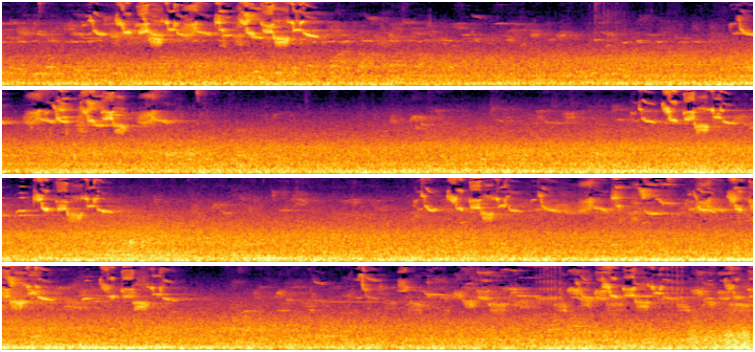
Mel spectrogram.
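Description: Birds chirping and singing in the trees in repeated short bursts of quick high notes, a few seconds apart, over a steady low background rumble.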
